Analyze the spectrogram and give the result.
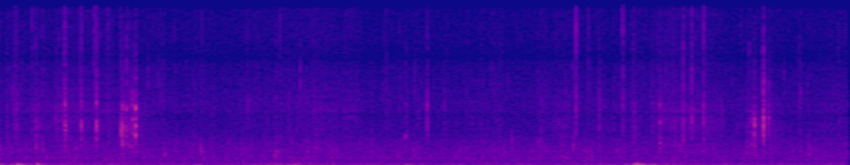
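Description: A small wooden-handled carving knife carves and scrapes a solid, hand-sized, orange-tan oval bar of soap held on paper over a cutting mat, leaving soap shavings on the paper. Quiet, soft scraping is broken by short, crisp, bright ticks in clusters near the start and again toward the end, over a steady low hum.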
